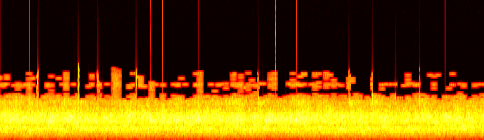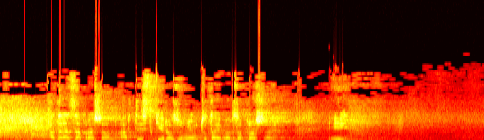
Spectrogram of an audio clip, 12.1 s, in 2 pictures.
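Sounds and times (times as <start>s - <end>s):
crowd applause: 0.0s - 7.1s
speech: 6.7s - 10.6s.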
